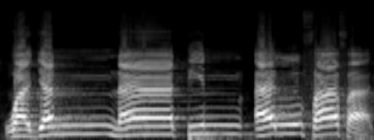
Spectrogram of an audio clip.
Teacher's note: Jannatin, tanwin bertemu hamzah, maka izhar cara membacanya, tidak boleh didengungkan.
